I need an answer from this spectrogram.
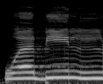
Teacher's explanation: Berikutnya ada hukum alif lam qamariyah karena alif lam menghadapi huruf qamariyah yaitu waw. Maka lam sukun ini kita bunyikan dengan idhar atau jelas.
